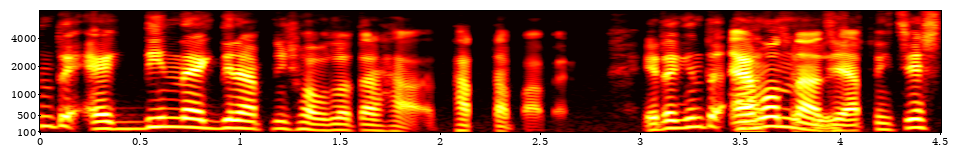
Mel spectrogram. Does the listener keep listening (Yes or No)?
Yes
